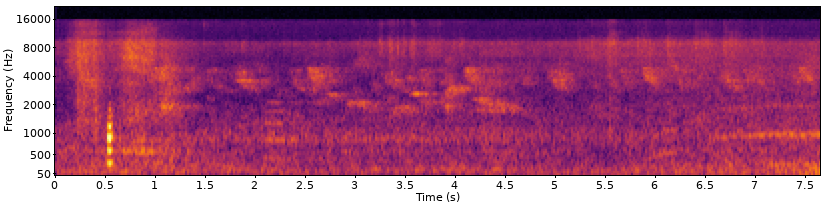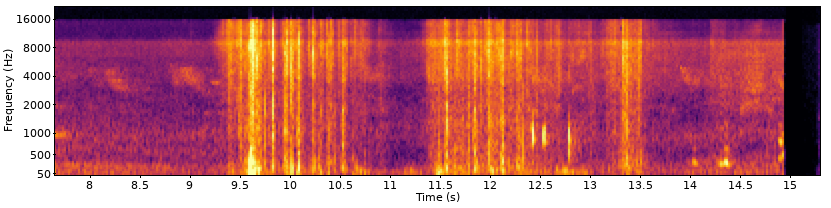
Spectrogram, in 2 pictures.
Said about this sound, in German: Jetzt hörst du mal, wie es klingt, wenn ein Huhn flattert. Man hört richtig, wie viel Kraft es dabei hat.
